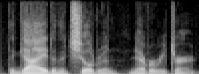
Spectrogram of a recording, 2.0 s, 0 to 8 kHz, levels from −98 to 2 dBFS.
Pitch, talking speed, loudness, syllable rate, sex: 110 Hz, 210 wpm, -18 LUFS, 7.0 syllables/s, male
